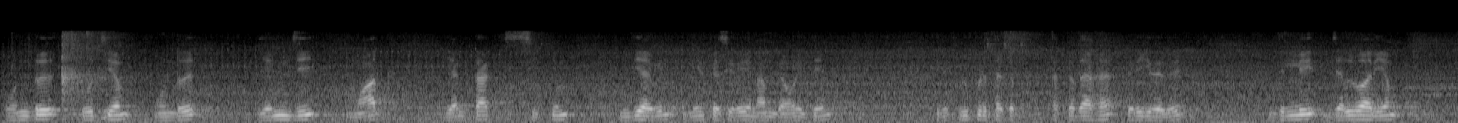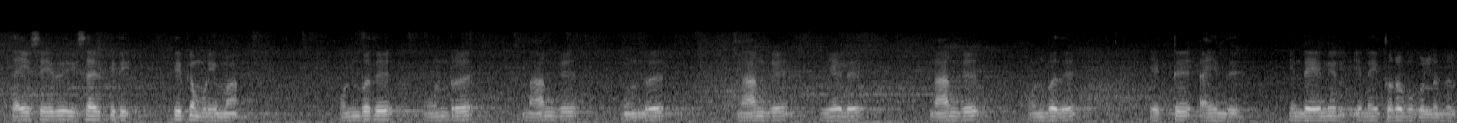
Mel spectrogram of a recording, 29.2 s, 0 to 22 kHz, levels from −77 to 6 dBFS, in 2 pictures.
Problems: background sounds at intervals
